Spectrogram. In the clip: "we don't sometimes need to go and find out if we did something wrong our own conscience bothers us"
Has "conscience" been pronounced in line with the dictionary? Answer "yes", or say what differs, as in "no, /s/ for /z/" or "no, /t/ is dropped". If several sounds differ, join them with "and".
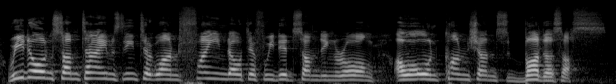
yes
